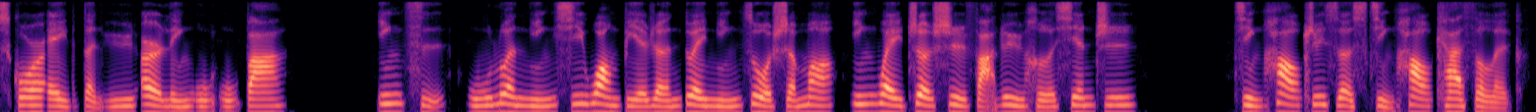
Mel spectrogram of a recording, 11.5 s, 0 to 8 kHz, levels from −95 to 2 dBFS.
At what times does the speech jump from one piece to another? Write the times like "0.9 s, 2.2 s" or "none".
6.3 s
